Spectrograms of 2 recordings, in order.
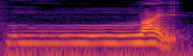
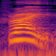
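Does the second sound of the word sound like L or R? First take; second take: L; R. First: The second sound is a clear L. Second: The second sound blurs toward an R. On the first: The speaker calls it right. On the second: The speaker calls it wrong.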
